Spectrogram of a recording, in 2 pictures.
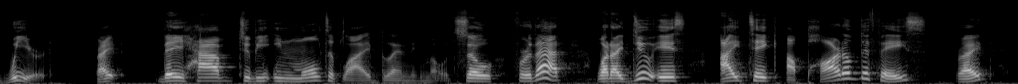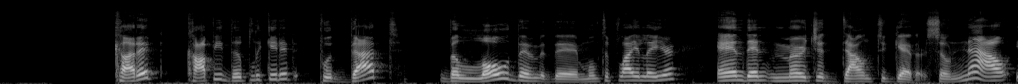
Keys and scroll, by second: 0.9 ctrl+z, 17.8 i, 18.3 ctrl+e.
